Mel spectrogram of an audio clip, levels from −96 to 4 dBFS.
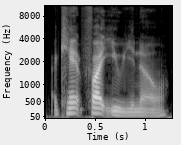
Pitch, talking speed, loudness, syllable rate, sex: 110 Hz, 285 wpm, -21 LUFS, 5.6 syllables/s, male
